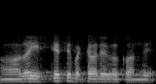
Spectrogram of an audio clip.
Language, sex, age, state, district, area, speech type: Kannada, male, 30-45, Karnataka, Hassan, urban, conversation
